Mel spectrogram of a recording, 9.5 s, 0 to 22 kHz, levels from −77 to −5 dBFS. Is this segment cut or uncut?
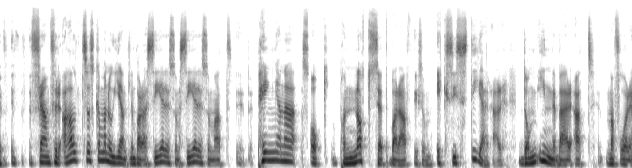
cut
